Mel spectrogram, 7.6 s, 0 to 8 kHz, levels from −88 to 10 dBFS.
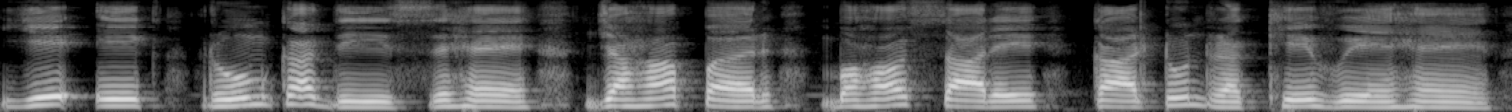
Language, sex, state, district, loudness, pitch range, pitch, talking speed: Hindi, male, Jharkhand, Garhwa, -12 LUFS, 150-180 Hz, 165 Hz, 110 wpm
